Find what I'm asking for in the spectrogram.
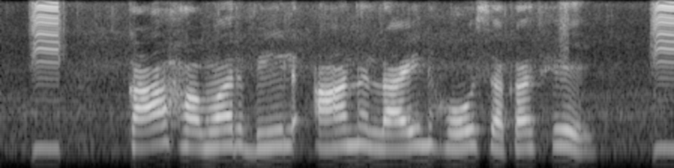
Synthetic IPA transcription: kaɦəməɾbilanlaɪnɦosəkət̪ɦe

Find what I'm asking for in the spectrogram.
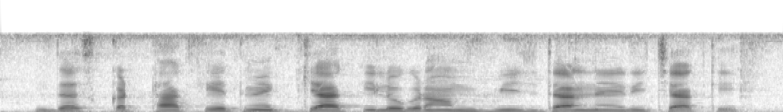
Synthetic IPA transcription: d̪əskəʈʰːakʰeːt̪mẽkjaːkɪloɡɾaːmbiːd͡ʒɖaːlneɦɛ̃ɾit͡ʃakeː

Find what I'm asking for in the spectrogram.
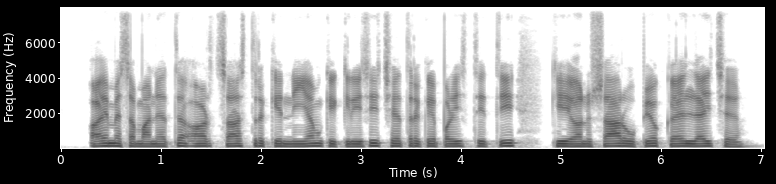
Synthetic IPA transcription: əmesəmanjət̪eəɾt̪ʰə̥sast̪ɾəkenijəmkekɾisikt͡ʃʰet̪ɾəkepəɾist̪ʰit̪i | keənusaɾupjoɡ̚kəld͡ʒaɪt͡ʃʰɛ

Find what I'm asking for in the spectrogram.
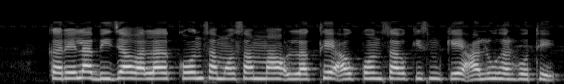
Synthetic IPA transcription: kəɾelabid͡ʒaʋalakoːnsamɔsəmːãləɡ̚t̪ʰeaukonsakɪsmkealuɦəɾɦot̪ʰe

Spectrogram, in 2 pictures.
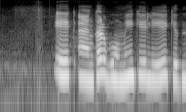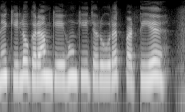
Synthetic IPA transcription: eːkɛ̃ːŋkəɽbʱuːmikeliekɪt̪nekɪloːɡɾaːmɡeːɦõkizɐɾuːɾət̪̚pɐɽt̪iɦɛː

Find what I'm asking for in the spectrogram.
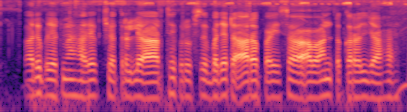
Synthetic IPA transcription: səkaːɾibəd͡ʒəʈmẽɦəɾeːk̚ʃeːt̪ɾəleaːɾt̪ʰɪkɾuːpsebəd͡ʒəʈa̰ːɾʔəpəɪsaʋaːɳʈkəɾəld͡ʒaːɦɛ

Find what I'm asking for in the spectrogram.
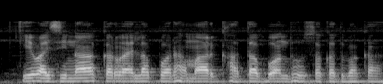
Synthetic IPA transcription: keʋajsinakəɾʋajlapəɾɦəmaɾkʰat̪abənd̪ʱɦosəkət̪baka

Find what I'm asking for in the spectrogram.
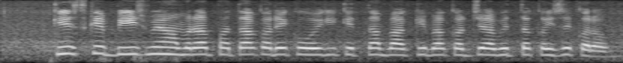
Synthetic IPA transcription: kɪskebiːt͡ʃmẽɦɐmɾapɐt̪akɐɾekɦoeːɡikɪt̪nabaːkibaːkɐɾt͡ʃeɐbʱit̪ɐkːɐɦis̬ekɐɾəb

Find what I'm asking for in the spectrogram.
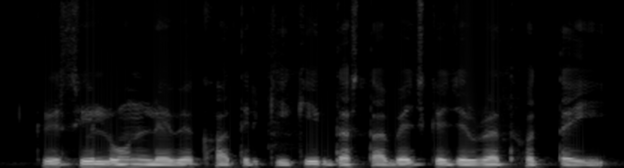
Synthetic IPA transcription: kɾɪsiloːnleːwekʰaːt̪ɪɾkikik̚d̪əst̪aːbed͡ʒked͡ʒəɾuːɾət̪ɦoːt̪əiː

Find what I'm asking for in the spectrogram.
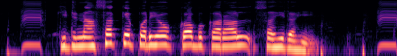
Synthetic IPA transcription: kiʈnasəkːepɾəjoɡ̚kəbkəɾəlsəɦiɾəɦḭ

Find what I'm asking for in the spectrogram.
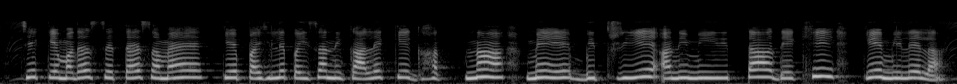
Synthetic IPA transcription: d͡ʒekeməd̪əd̪set̪ɛsəməkepəɦilepəɪsanɪkaːlekeɡʱət̪namẽbɪt̪ɾijeʔənimit̪ad̪eːkʰekemilela̰

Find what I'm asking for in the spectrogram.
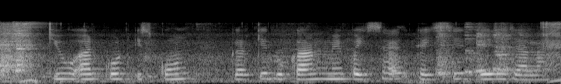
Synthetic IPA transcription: kjuːaːɾkoːʈɪskoːn | kɐɾked̪ʊkaːnmẽpəɪsakɐɪsed̪eːld͡ʒaːlaː

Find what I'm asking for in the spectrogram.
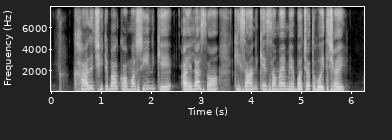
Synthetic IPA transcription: kʰad̪t͡ʃʰiʈbakəməsinke | əjlasə̃kisankesəməjmebət͡ʃət̪ɦojt̪t͡ʃʰə

